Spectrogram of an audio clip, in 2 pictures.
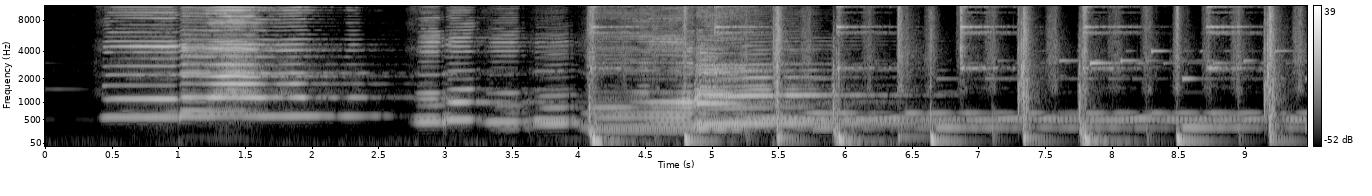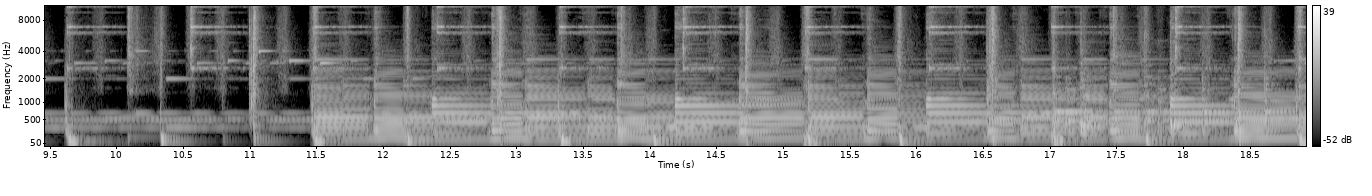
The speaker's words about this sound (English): With a bell ring, we see a gas station.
